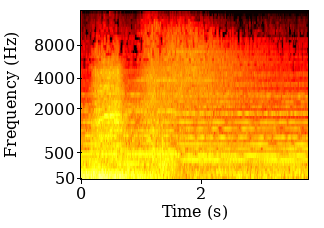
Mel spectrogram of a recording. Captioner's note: dinosaur screeching; exciting music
